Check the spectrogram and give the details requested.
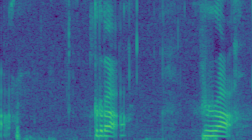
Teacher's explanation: हमारी जो टंग है वो क्या बेलन की तरह रोल हो जाती है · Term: लुंठित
